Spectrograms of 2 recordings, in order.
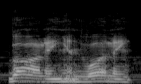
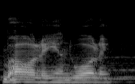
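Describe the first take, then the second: First: It is said in a higher, shallower voice. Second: It is said in a deeper, rougher voice.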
